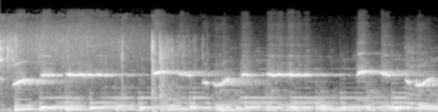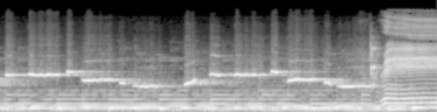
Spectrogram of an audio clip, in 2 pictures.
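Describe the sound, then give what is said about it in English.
Someone whistles a bright, wavering tune, sustaining long notes over steady low musical accompaniment, ending with a quick upward swoop. No one speaks. “Oh, maybe just whistle.”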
